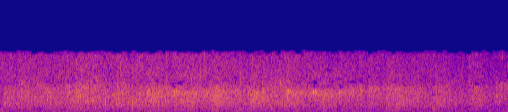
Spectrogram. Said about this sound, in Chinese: 我们要不要跟他一起学习？要，请掌声鼓励。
